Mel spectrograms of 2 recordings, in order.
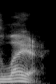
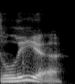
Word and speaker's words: Leia: they should know that her name is leia like for you to mispronounce a princess's name who's one of the head honchos in the house and nobody bats an eye really bothers me so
